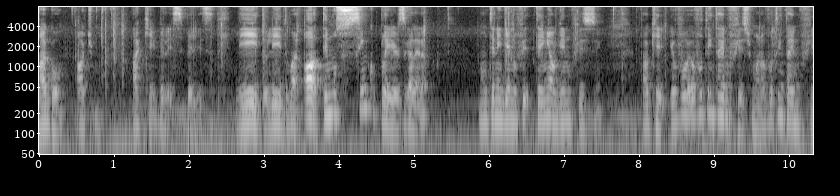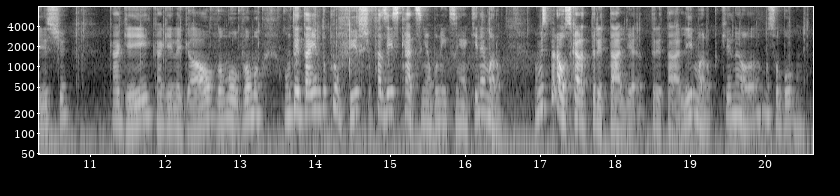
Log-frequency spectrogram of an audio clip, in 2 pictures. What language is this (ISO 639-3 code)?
por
